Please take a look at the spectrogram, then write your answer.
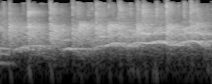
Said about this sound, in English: So let's have a little round of applause.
